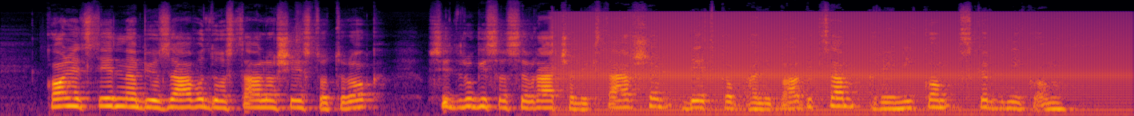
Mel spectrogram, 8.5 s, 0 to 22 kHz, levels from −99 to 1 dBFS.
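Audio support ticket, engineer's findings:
Mains buzz from 4.09 s to end of clip (8.51 s). Steady, raspy buzz under the speech, about 10 dB below it. Probable component: dimmer, rectifier or unshielded cable coupling switching spikes at 100 per second from 50 Hz mains. Spectrogram: comb of lines at 50 Hz multiples up to several kHz. Waveform: regular spikes every 10 ms.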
